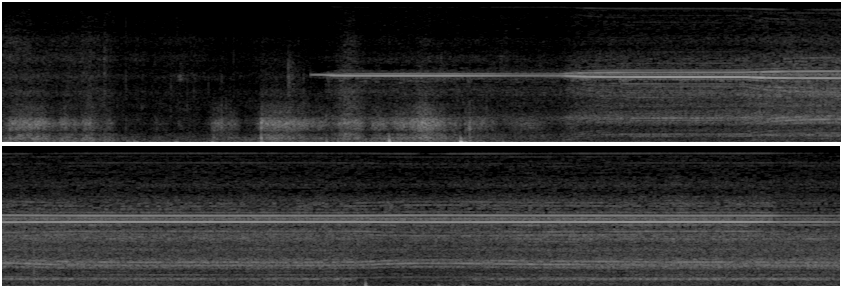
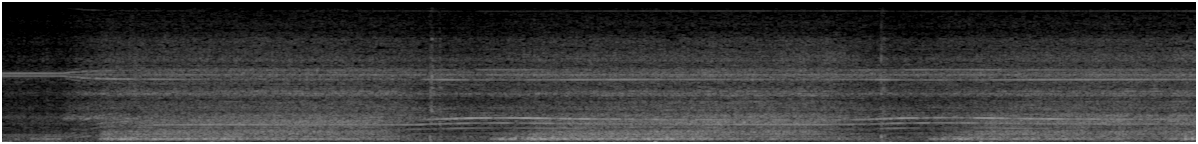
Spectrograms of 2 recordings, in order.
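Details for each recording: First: Drill-driven valve lapping on an LS-swapped AWD WRX cylinder head: a steady drill whine over a gritty hiss as the compound cuts the valve seat, then the grinding fades as the compound is pushed out; exhaust valves were crusty. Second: Valve lapping on a cylinder head with a lapping tool in a drill: high drill whir with a gritty scrape every couple of seconds, thinning out. The grinding fades as the compound is pushed out; lift the valve.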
